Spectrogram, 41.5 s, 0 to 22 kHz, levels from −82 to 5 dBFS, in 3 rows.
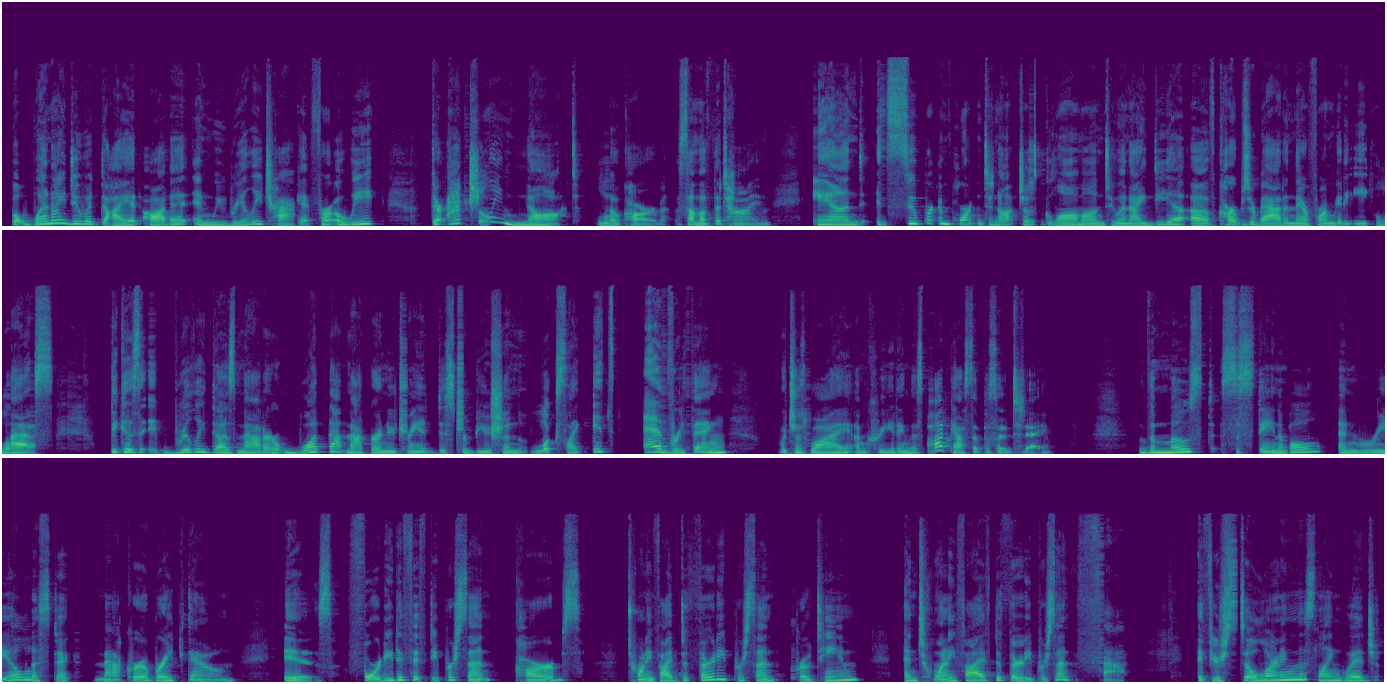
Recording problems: choppy; very; 5% of the speech affected

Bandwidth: 16.5 kHz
